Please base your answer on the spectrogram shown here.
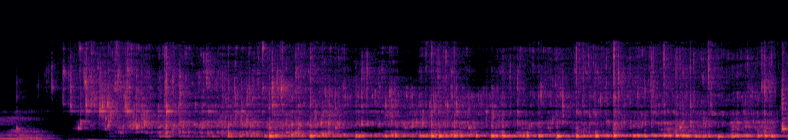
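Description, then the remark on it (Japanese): A deep yellow drink pours steadily into a glass, a continuous bubbling trickle whose pitch rises slightly as the glass fills, with no one speaking. “じゃあ入れちゃいましょう。”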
